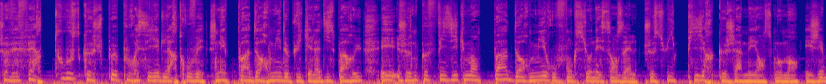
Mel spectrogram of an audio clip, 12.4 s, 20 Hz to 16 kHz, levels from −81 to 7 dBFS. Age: 20-39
